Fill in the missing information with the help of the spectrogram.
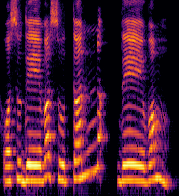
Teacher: अत्र तवर्गस्य अन्तिमवर्णः ता ता दा दा न इति भविष्यति खलु अत्र. सो अत्र अनुस्वार अनन्तरं दकार अस्ति चेत् अत्र नकार वक्तव्यम्, अनुनासिकवर्णं वक्तव्यम् अत्र.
